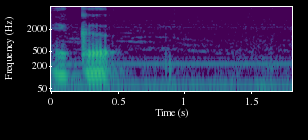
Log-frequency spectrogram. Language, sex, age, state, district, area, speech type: Dogri, male, 30-45, Jammu and Kashmir, Samba, rural, spontaneous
